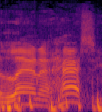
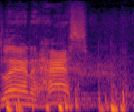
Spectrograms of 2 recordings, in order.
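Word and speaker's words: Lannahechee: trout you mean the lana hassie river no no no no the the latter hatch it runs right near here yeah but it's pronounced land has why is everything in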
